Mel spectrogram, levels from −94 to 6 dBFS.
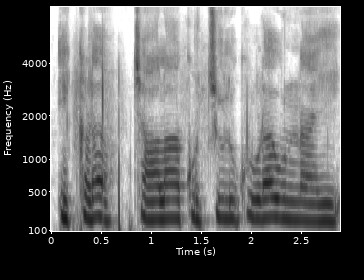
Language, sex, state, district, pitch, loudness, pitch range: Telugu, male, Telangana, Hyderabad, 200 Hz, -14 LUFS, 190-210 Hz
